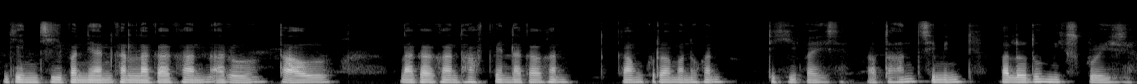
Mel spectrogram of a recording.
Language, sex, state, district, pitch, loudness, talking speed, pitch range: Nagamese, male, Nagaland, Kohima, 105 Hz, -22 LUFS, 145 wpm, 105-110 Hz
